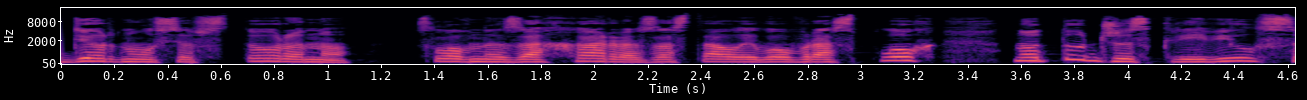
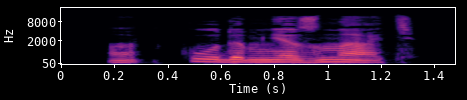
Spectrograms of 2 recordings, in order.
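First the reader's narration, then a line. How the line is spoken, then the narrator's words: Irritated mutter. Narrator (Russian): раздраженно пробормотал он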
